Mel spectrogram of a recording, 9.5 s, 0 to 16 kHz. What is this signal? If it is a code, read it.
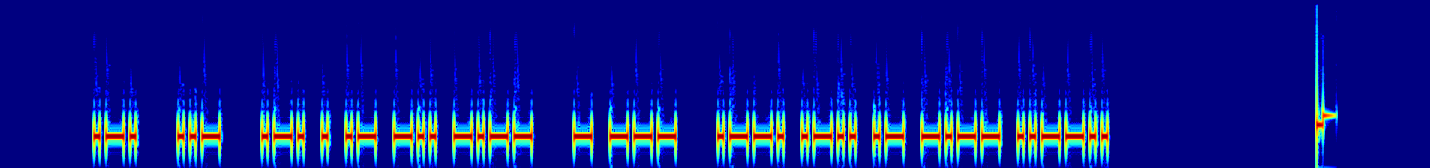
Morse code, heard as a keyed tone, about 30 wpm, 700 Hz. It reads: R U READY TO PLAY?
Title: Sentences from Top 400 Words and Abbreviations 30wpm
